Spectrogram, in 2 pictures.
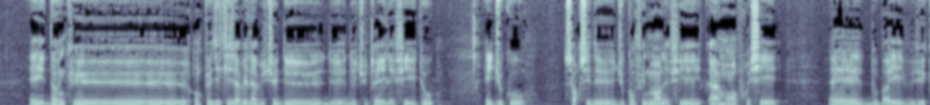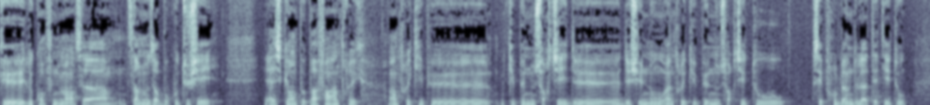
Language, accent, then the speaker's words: French; Côte d’Ivoire; now in France; moi, je viens du bled, comme on a l'habitude de dire. Moi, je viens de la Côte d'Ivoire, je suis un Ivoirien et tout. Et ça va bientôt faire 6 ans que je vis en France.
